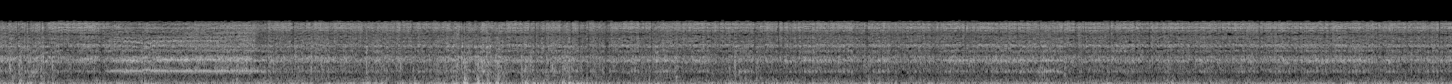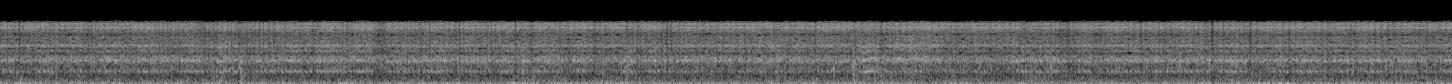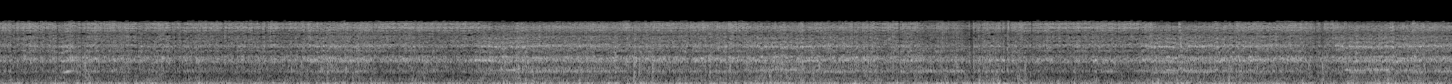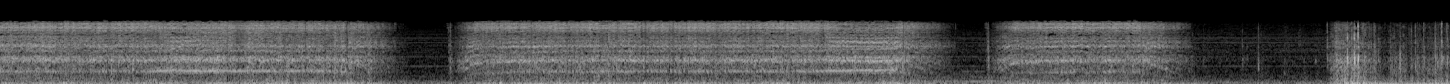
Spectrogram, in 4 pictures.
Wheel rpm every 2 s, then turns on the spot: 160, 160, 160, 160, 160, 160, 160, 160, 160, 160, 160, 160, 160, 160, 160, 160, 160, 160, 160, 160, 160, 160, 160, 110, 120, 160, 90, 90, 10.
56-58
